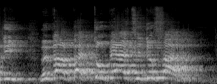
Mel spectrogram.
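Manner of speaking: loud, high outburst; wife cutting him off, mock furious; angry wife. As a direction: bristle and snap back at him. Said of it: "elle se braque".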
